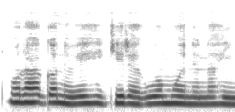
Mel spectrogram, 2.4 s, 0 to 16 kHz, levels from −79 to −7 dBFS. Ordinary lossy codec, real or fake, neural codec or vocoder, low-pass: MP3, 48 kbps; real; none; 14.4 kHz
